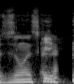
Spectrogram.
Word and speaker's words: Zelensky: Zelensky, is that how you say his name? – Yeah, Ukraine, the president. – Yeah, Zelensky. I mean, he's came and said nothing about it.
